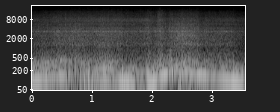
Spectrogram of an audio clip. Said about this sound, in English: All right, let's give her a rev.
